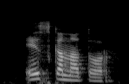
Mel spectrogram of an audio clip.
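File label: "эсканатор", Komi, female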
